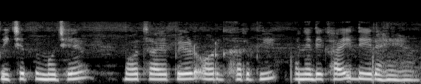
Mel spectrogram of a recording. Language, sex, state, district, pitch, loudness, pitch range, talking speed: Hindi, female, Bihar, Jamui, 245 Hz, -13 LUFS, 240-255 Hz, 185 wpm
